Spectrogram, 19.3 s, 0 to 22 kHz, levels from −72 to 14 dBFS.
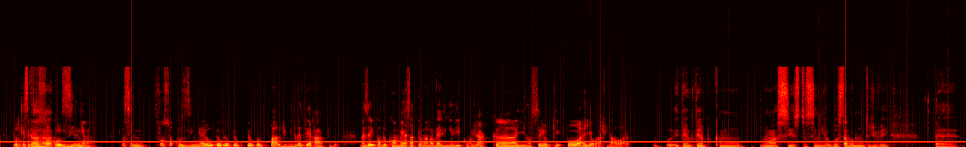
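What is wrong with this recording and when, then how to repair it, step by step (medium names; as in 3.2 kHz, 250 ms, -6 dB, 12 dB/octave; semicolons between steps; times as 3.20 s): crackle 48 per s -29 dBFS
whine 810 Hz -27 dBFS
2.63 s: pop -11 dBFS
12.00–12.01 s: dropout 5.3 ms
16.91 s: pop -8 dBFS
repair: de-click; band-stop 810 Hz, Q 30; interpolate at 12.00 s, 5.3 ms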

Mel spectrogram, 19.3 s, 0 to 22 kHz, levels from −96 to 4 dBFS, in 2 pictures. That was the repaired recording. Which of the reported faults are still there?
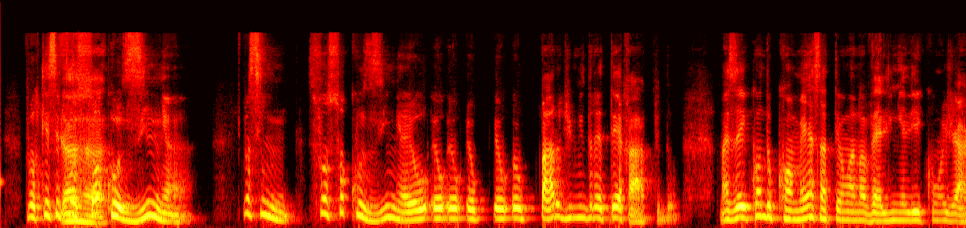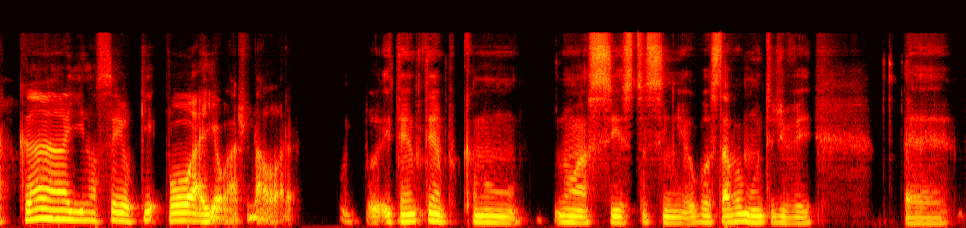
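nothing left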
